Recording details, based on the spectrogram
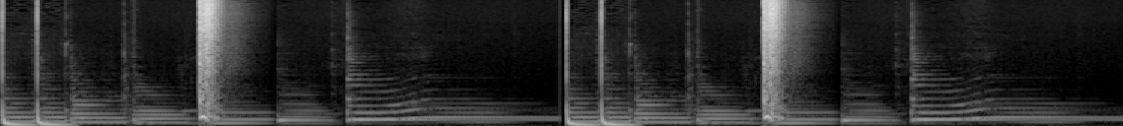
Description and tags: maiceo's cool beat
drum loop bass
studio, drum, one, beat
